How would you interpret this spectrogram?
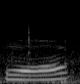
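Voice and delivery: high, squawking chicken "wah". Retold or imitated. Imitating the chicken he heard squawk nearby, squawky "wah". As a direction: squawk it out like a startled hen. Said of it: "Almost sounded like a chicken going".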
